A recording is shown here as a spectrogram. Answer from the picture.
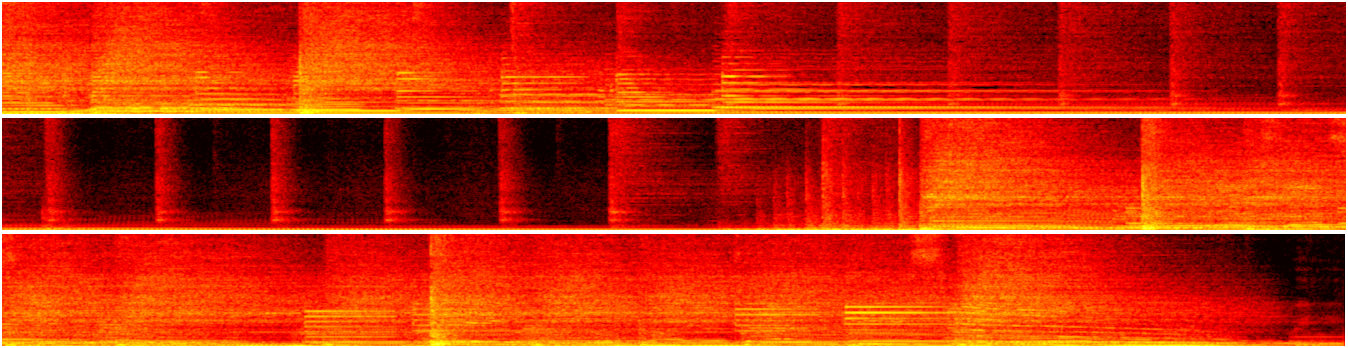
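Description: Live rock band playing an instrumental passage on electric guitar, bass and drums. About four seconds in it thins to a long held chord with a few scattered drum hits, then the full band comes back in about ten seconds in, with a falling pitch slide near the end.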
